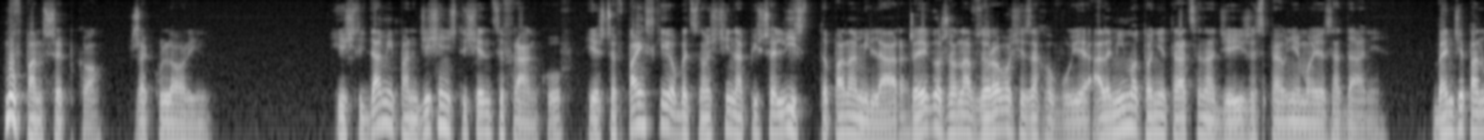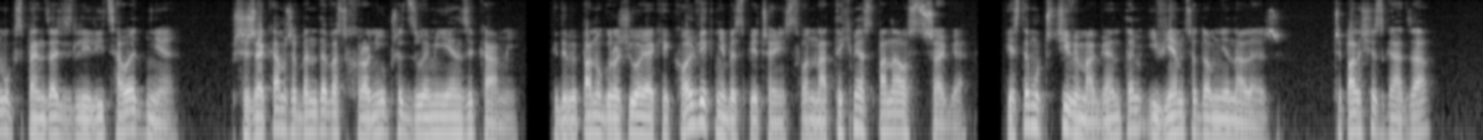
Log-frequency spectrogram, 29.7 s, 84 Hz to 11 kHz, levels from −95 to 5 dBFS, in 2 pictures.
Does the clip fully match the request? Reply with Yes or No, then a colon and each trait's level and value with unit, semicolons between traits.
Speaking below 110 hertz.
Yes: very low, 95 Hz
